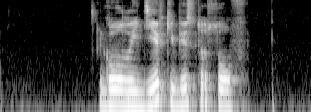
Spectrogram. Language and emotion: Russian, neutral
